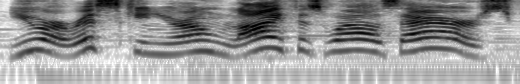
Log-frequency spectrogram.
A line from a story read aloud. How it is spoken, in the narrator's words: cried one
